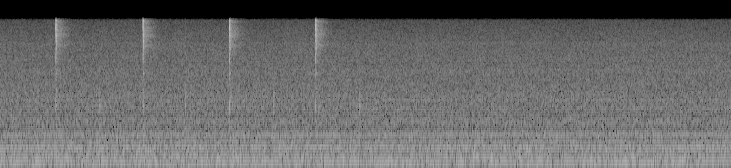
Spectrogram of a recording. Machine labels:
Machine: valve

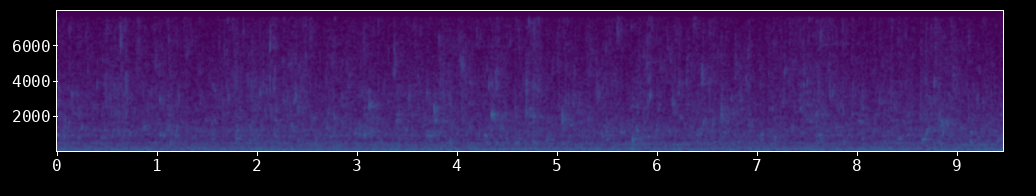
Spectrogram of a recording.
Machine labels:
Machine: pump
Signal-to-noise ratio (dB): 0 dB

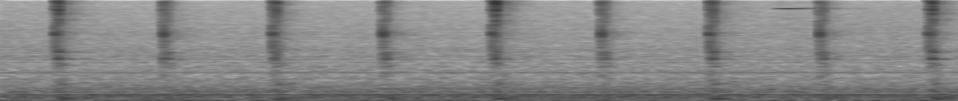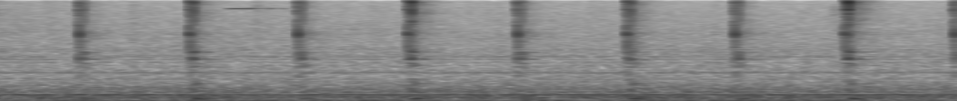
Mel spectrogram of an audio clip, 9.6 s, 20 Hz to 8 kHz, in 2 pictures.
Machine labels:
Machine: valve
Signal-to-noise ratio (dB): 0 dB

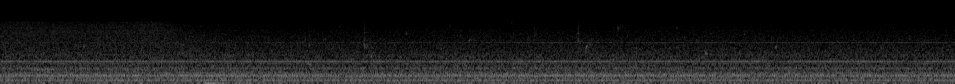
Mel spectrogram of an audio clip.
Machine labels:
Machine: pump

